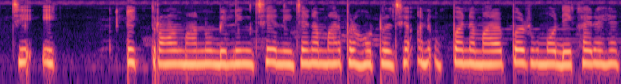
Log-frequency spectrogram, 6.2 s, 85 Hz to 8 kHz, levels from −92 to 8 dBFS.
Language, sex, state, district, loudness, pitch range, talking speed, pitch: Gujarati, female, Gujarat, Valsad, -13 LUFS, 255-275 Hz, 195 wpm, 260 Hz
